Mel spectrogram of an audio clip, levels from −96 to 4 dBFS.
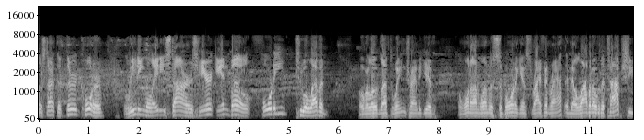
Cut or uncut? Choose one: uncut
